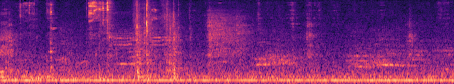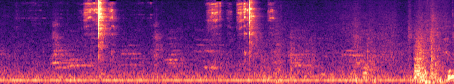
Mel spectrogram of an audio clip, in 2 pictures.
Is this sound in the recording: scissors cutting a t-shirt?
yes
